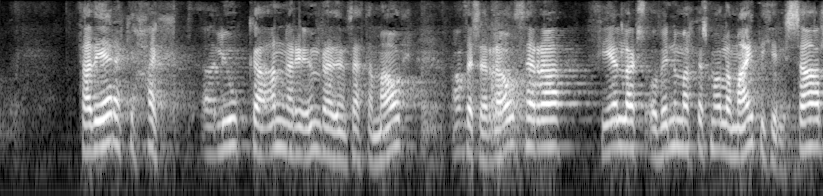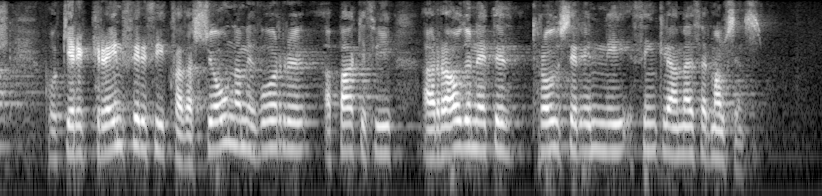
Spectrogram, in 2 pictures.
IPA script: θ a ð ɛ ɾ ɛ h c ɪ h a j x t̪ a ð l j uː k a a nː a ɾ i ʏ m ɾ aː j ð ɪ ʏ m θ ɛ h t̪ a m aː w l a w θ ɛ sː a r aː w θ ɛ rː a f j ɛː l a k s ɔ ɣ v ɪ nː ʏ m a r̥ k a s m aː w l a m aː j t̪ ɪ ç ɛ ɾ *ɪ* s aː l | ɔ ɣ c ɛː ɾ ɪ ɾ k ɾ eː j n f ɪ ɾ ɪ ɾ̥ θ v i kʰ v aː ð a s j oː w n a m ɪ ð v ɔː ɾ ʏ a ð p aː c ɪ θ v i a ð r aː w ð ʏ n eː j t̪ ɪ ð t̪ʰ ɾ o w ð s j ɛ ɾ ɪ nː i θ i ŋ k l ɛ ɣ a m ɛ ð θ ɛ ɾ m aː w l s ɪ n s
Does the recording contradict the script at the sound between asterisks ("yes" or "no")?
yes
